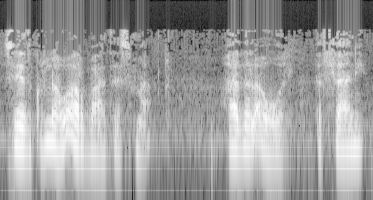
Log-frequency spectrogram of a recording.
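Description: A man's voice: fairly high pitch, fast talker, gravelly, darkish tone, slightly rough. A man teaching a hadith text in class, quizzing his student and correcting the readings.

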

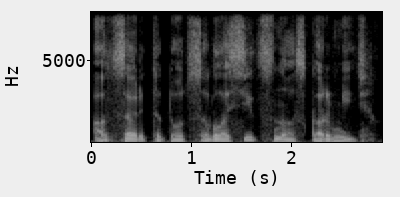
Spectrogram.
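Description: A man voicing a big, lazy, good-natured three-headed male dragon with a low, rumbling, drawling voice. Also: fairly even intonation, measured pace, a little mellow, no echo, studio quality, natural voice. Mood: doubtful.

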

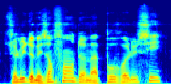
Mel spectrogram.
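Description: A man's voice: medium pitch, lively intonation, moderate pace, a little mellow, no room sound, studio quality, close to an everyday voice. A man reading the lines of a desperate older male banker in an audiobook, pleading and outraged. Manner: agitated, imploring.

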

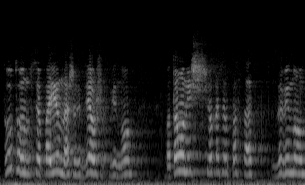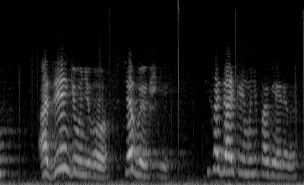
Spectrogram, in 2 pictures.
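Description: In a 1930s stage-style radio performance, an actress plays a weary, frightened young woman on trial. Her high voice moves at a moderate pace with light acting, subdued as she recounts events in plain, simple speech and repeats insistent denials. The old archive recording sounds tinny and narrow-band.

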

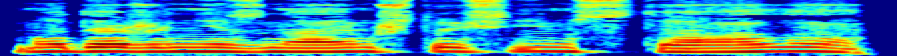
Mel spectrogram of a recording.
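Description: A man's voice: on the high side, monotone, moderate pace, mellow, no echo, clean studio sound, pitched above the performer's own voice, natural voice. Man doing an anxious, emotional teen girl. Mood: worried. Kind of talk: audiobook character voice.

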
